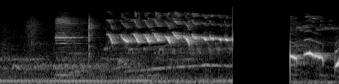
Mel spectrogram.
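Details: White-rumped shama of the Medan type, described as gacor, in full vigorous song: a buzzy high trill and a long, slowly rising whistle, a brief break, then a warbled phrase, over a low steady hum.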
